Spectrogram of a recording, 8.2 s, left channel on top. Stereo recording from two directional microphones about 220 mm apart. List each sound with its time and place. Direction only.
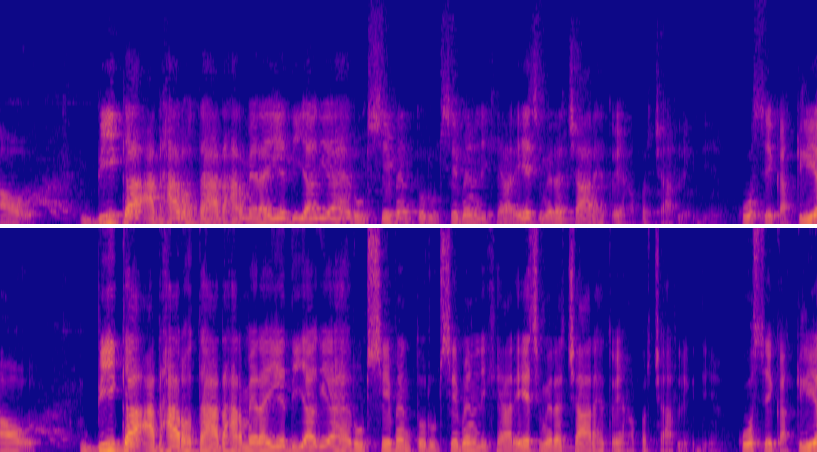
0.9 s speech: 40° right (ahead or behind)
